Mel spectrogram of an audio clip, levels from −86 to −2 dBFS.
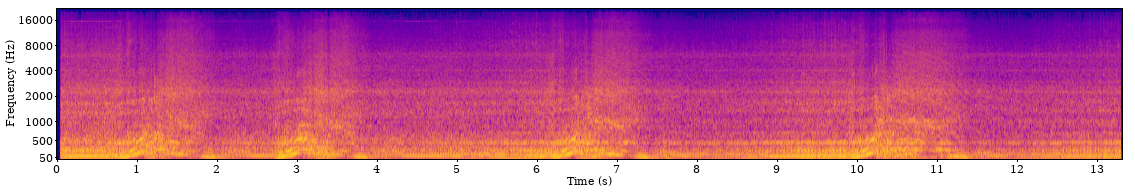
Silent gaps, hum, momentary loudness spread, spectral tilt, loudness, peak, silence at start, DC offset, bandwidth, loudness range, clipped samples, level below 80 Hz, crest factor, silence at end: none; none; 9 LU; -6 dB/octave; -18 LUFS; -2 dBFS; 0.05 s; under 0.1%; over 20 kHz; 2 LU; under 0.1%; -28 dBFS; 14 dB; 0 s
